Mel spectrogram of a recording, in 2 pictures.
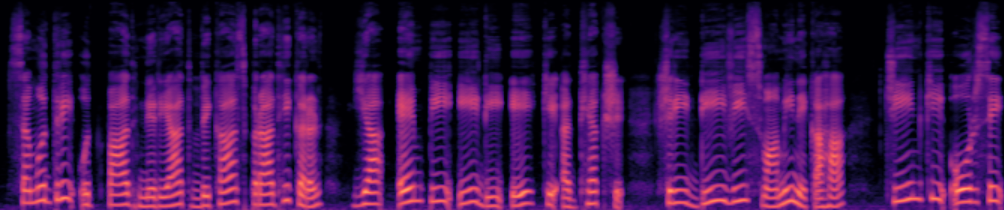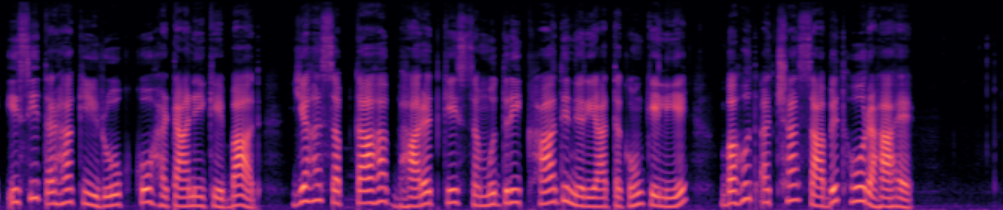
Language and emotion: Hindi, neutral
